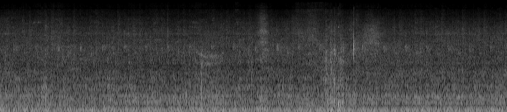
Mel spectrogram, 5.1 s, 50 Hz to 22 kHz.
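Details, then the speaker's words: 1947 Ford at idle after a transmission rebuild, and after no-spark was fixed by sanding the distributor points: even, steady low idle with light clatter on top, no misses; normal idle. "But it starts now. So let's start it and test this transmission."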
